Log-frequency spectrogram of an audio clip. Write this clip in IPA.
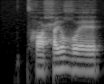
t̪ʰɒħɪ ʁʷɛ

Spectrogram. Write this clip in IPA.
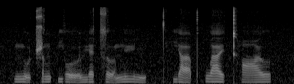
n̪ṵ˨˩ʈ͡ʂɤ˦ŋ pjo̰˨˩ʊ̯lɥɛ˦t͡sɤ̰˨˩n̪y˥˩n | t̪ʰjä̰˨˩pʰwa˥˩ɪ̯ kʰɑ˧˥ʊ̯

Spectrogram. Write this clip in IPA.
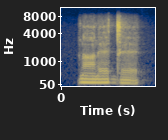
ɾã˧ɾɛ˧dɛ˨

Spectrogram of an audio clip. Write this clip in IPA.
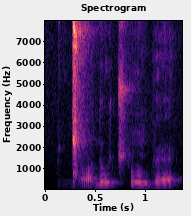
ɡ͡ǁɔ̰ɗu t͡ʃʼõbœ

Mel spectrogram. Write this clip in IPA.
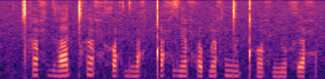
ǀʰãħdʱa ǀʰɐ̃ħ xɔħdʱəħǃəħ zɛ̃ħoɓə̃ħ ŋ͡ǀə̃ǃʰɔ̃ħɲõ xəħ

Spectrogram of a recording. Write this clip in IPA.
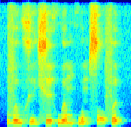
və˧w xe̤˨˩j xe˧hwə˧mhwo̰˧˨m sɔ̤˨˩fə˦˥t̚

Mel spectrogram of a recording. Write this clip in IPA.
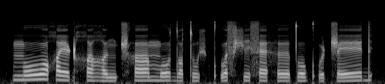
n̪oːχeːɖ χɨʁɨŋʈ͡ʂʰɐː modɔt uʃkʷʼasʃi sɛhɘːt̪okʷʼe ʈ͡ʂeːd

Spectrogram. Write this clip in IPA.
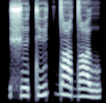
ʃʏtytdˤy dˤu

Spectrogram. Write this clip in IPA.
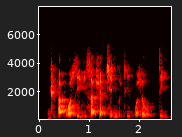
d͡ʑṵ˦˨ʔä˦ʔbɔ˨ sḭ˦˨ jḭ˦˨sä˦ʔʃä˦ʔ t͡ɕä̰˦˨ ɲu˨tʰi˦bɔ̰˦˨so̰˦˨ | tḭ˦˨

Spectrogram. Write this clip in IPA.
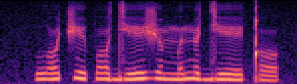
wɔt͡ʃeːpɔː dʲeːʒœ mənœ dʲeːǃɔ

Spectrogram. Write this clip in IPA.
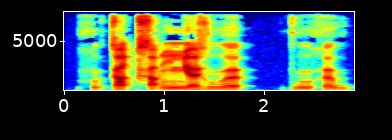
hṵ˧˨ə̯ka˦˥t̚xa̰˧˥ŋ ɲɛ˧ɣu˧ə̯ | kwu˧hə˧w

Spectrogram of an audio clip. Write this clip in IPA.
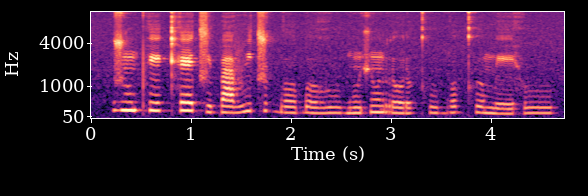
zũ˦pʰeː˦kʰɛ˦t͡sɪ˨ pa˨vi˦t͡sʊ˦ɡ͡bo˨ ɓo˨ɣuː˨bũ˨ ʃũ˦ro˨ ɾʊ˦kʰu˨bo˦kʰʊ˦˨ meː˨huː˦

